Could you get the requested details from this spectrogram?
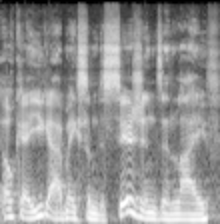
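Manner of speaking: normal talking voice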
